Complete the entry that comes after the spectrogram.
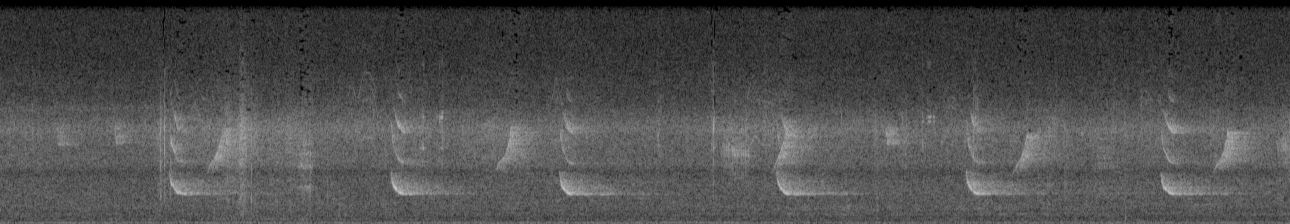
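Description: A bird calling over and over, about every two seconds: each call a short rising note followed by a clear whistle sliding downward. A steady low background rumble runs beneath.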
